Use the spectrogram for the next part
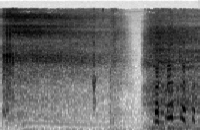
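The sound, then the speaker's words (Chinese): A person imitates deliberate, pointed sniffing: a long, airy intake of breath through the nose, a brief pause, then a second rougher, snorting sniff with a little voice mixed in. “就这边故意吸鼻子的，半这样，唉。”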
